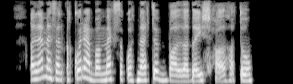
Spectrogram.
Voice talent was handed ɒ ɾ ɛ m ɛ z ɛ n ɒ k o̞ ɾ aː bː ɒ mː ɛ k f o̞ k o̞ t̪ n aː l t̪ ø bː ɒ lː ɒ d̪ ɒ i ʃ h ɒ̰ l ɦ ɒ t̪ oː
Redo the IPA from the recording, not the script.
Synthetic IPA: ɒ l ɛ m ɛ z ɛ n ɒ k o̞ ɾ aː bː ɒ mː ɛ k s o̞ k o̞ t̪ n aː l t̪ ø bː ɒ lː ɒ d̪ ɒ i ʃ h ɒ̰ l ɦ ɒ t̪ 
